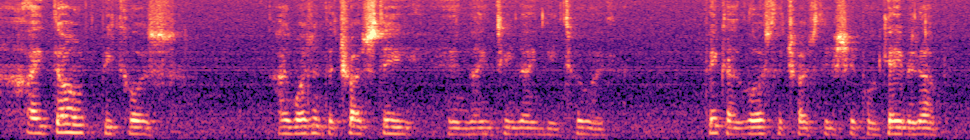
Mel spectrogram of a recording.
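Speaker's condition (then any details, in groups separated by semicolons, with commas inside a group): Parkinson's disease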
